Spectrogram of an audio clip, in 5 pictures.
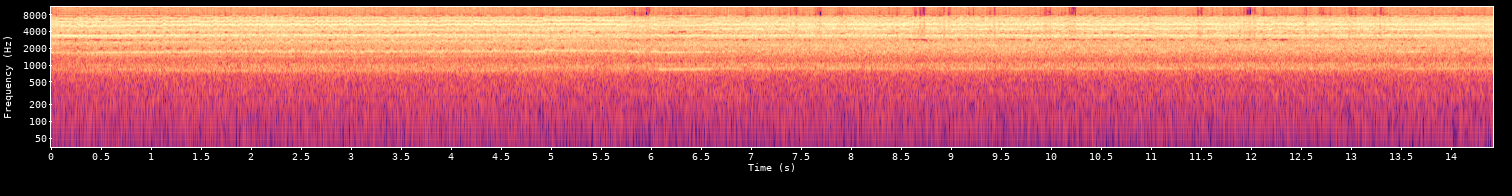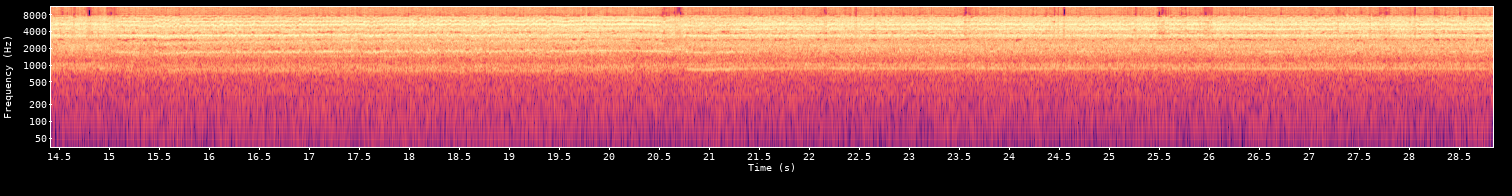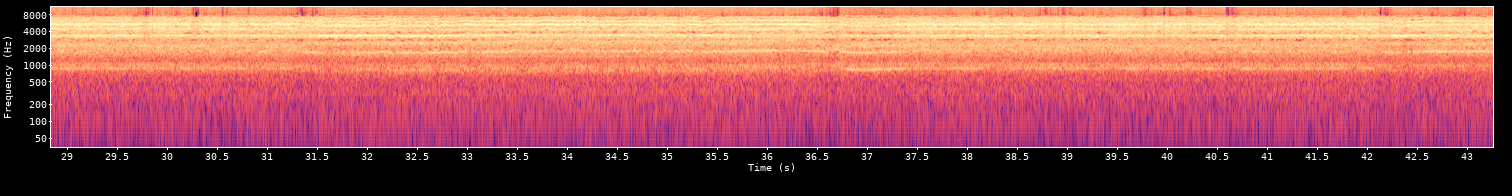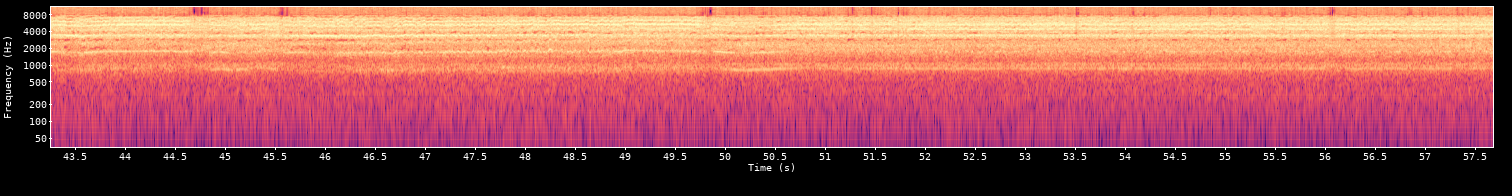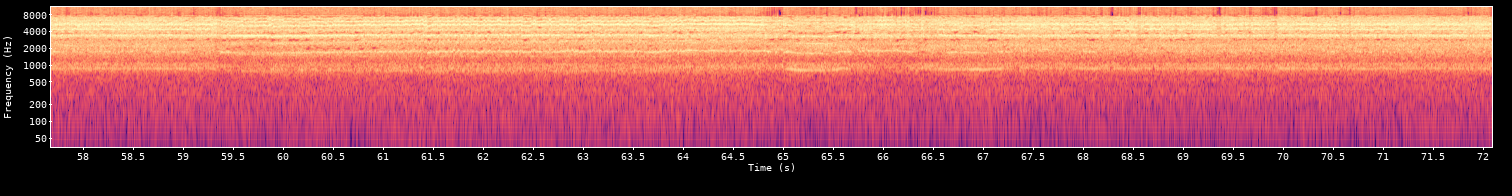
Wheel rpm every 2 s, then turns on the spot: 220, 210, 220, 230, 230, 240, 230, 230, 210, 210, 230, 230, 240, 240, 230, 230, 210, 210, 230, 240, 230, 230, 230, 210, 220, 230, 230, 230, 230, 230, 210, 210, 230, 230, 230, 230.
none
